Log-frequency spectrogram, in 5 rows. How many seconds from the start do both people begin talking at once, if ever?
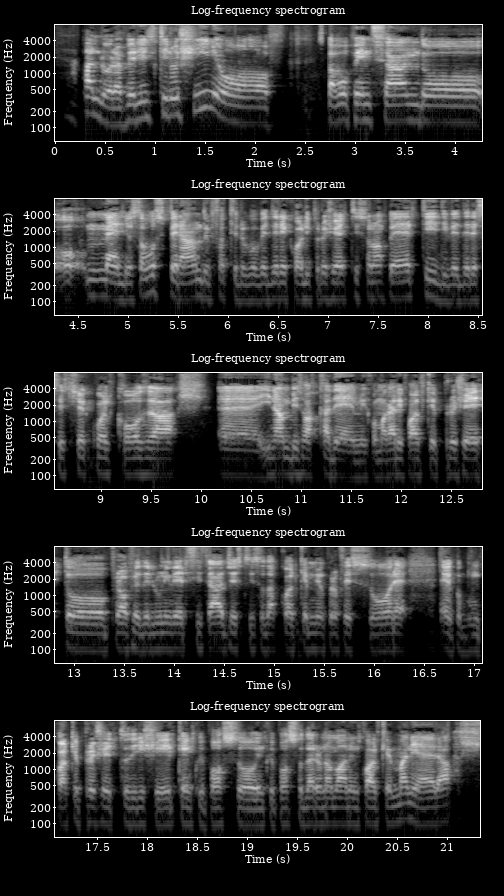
none

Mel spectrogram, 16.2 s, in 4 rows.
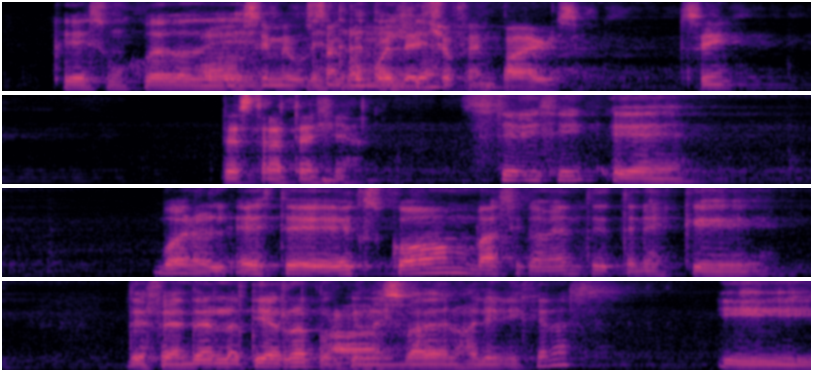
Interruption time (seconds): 1.0 s

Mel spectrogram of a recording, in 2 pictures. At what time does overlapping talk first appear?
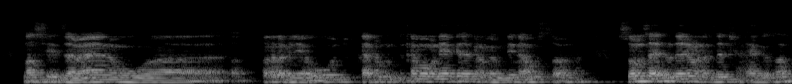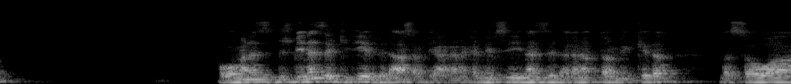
none

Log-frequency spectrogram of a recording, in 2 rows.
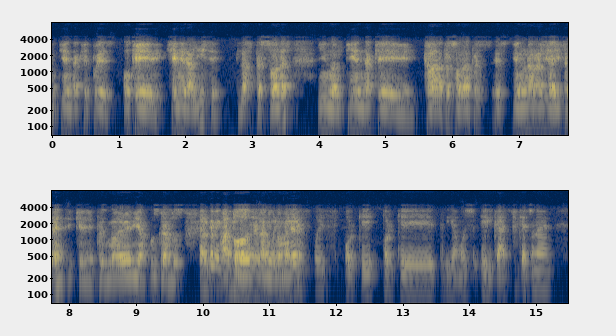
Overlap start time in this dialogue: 10.2 s

